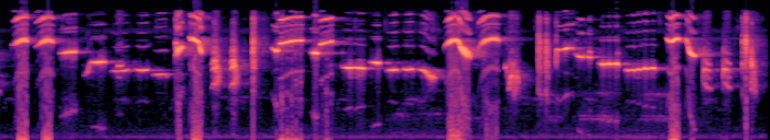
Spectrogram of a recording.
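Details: Male hill blue flycatcher in rolling, energetic song, recorded as a lure: long runs of sweet whistled phrases that slide downward, broken by sharp snapping clicks and high chips.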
